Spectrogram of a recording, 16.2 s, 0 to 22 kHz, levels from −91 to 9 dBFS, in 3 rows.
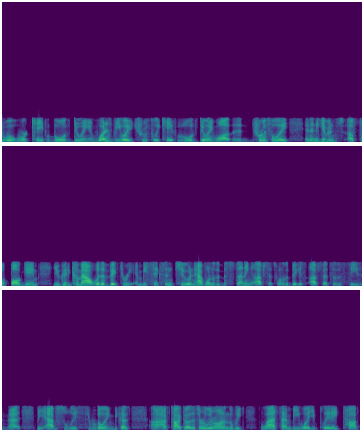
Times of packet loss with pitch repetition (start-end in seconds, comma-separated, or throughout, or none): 2.20-2.24, 8.68-8.70, 12.18-12.24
